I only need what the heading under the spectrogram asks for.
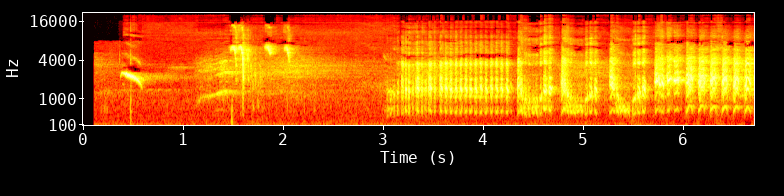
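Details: A bird calling: a few thin whistled notes, one sliding downward, then from midway a fast series of harsh, buzzy, harmonic notes repeated several times a second, growing louder toward the end.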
